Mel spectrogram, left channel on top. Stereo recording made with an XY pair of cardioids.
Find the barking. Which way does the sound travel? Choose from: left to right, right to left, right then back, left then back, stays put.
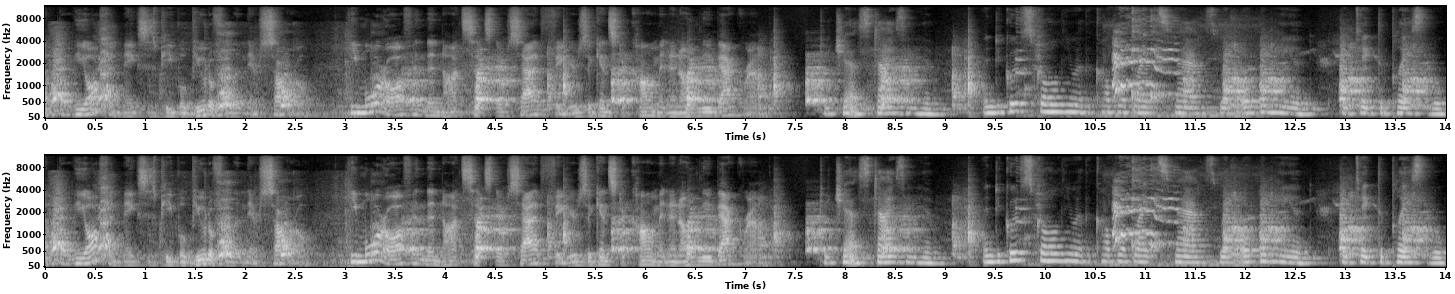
left then back.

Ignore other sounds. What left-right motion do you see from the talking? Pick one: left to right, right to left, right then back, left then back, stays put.
stays put.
